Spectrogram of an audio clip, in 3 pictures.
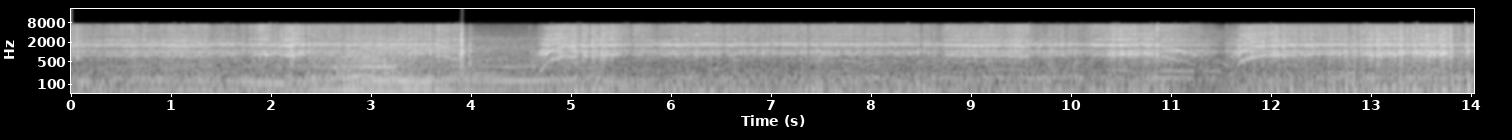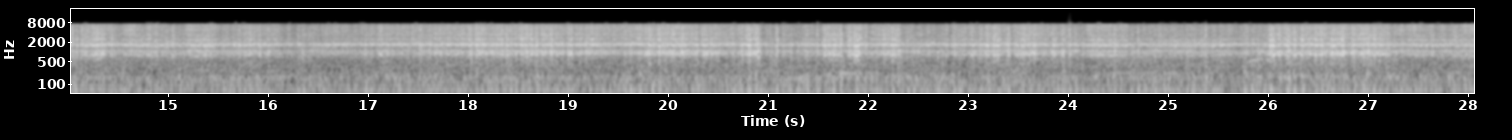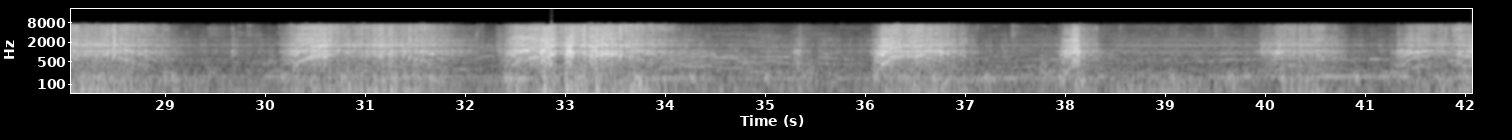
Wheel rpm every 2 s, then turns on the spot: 210, 190, 130, 230, 220, 140, 220, 220, 230, 240, 230, 230, 220, 220, 50, 110, 110, 10, 20, 10, 50.
32-34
